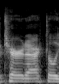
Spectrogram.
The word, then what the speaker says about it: pterodactyl: Why can't you hear a pterodactyl use the bathroom? The P is silent.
